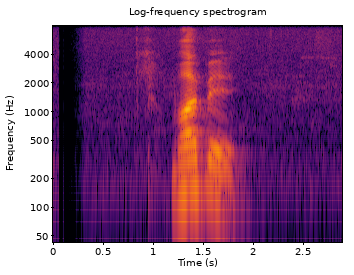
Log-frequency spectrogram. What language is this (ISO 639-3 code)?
ben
